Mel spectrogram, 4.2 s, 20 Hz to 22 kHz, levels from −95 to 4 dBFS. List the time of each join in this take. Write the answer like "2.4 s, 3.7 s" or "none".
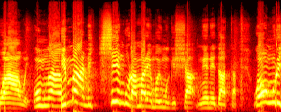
0.9 s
